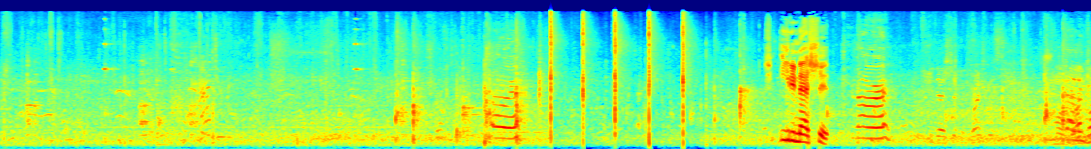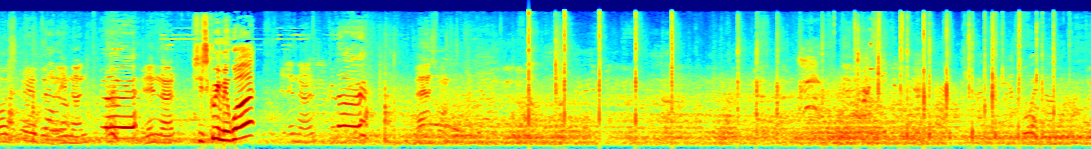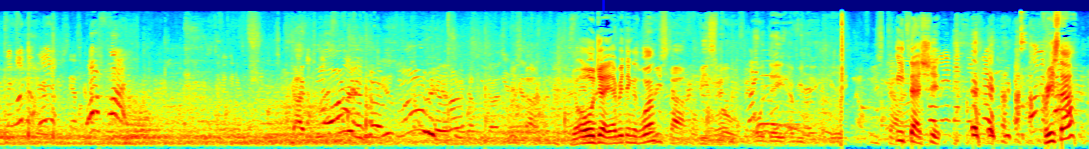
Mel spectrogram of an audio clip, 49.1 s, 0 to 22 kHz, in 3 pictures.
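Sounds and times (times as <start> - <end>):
steady background noise: 0.0 - 49.0.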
